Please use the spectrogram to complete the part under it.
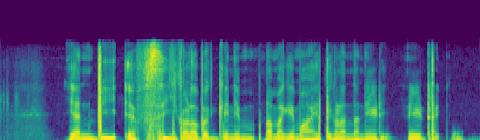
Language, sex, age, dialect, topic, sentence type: Kannada, male, 18-24, Northeastern, banking, question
